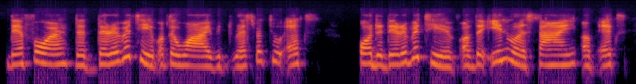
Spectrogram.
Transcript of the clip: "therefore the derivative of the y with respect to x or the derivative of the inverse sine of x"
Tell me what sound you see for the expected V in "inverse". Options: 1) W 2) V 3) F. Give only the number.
1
